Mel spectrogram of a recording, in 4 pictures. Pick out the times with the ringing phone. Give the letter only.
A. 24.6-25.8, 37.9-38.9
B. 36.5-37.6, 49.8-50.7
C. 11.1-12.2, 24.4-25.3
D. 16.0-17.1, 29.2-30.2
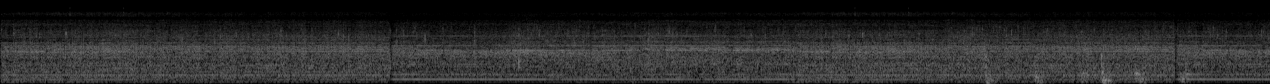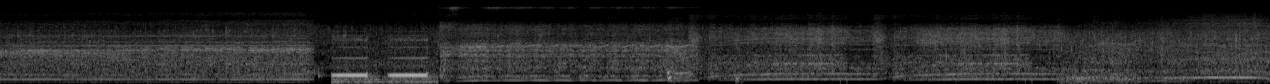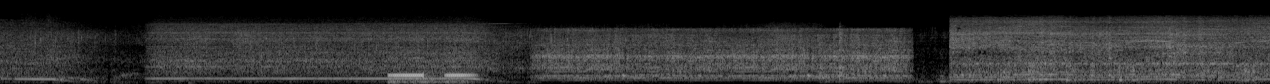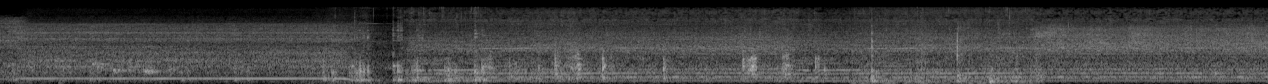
D.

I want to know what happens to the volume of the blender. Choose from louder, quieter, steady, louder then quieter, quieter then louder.
louder.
